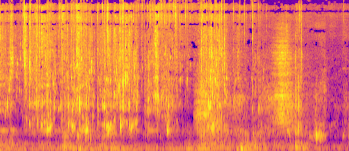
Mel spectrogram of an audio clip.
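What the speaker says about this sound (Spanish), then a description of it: "Porque ya está comenzando a borborear, ¿verdad? Sí, ya está empezando a hervir." Rice drink beginning to boil in a pot on the stove, giving a steady bubbling, gurgling simmer with irregular pops and wet blips that rise and fall in loudness throughout, heard alone at close range.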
